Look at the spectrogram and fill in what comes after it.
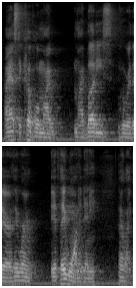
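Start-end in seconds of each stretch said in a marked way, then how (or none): none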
